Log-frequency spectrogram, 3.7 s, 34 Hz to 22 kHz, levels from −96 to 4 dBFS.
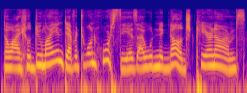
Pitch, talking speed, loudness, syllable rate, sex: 220 Hz, 275 wpm, -15 LUFS, 6.8 syllables/s, female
